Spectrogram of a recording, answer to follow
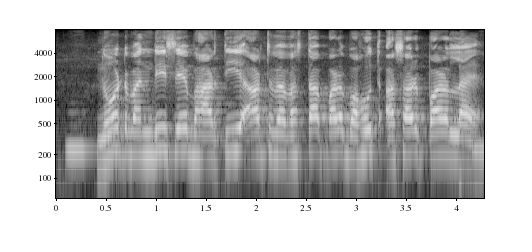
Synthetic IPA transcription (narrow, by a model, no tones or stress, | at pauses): noːʈbə̃nd̪ʱisebʱaːɾt̪iːjəɐɾt̪ʰəʋjəʋəst̪ʰapɐɾbɐɦʊt̪ɐsəɾpɐɽlae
